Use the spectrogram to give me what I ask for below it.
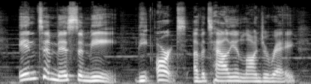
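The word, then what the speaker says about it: Intimissimi: and delicate lace but the name can be a little challenging to pronounce inter intimacy inter Mississippi I no it is intimacy me the art of Italian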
